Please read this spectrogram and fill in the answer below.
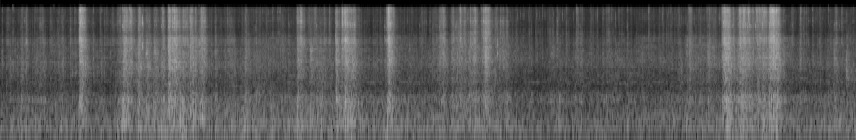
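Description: Irregular rustling and knocking from the phone being handled while the person carrying it walks, over a steady background hiss.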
